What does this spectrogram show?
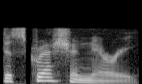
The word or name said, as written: discretionary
